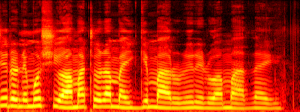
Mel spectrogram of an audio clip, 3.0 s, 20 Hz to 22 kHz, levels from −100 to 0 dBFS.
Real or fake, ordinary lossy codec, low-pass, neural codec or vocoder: real; none; none; none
